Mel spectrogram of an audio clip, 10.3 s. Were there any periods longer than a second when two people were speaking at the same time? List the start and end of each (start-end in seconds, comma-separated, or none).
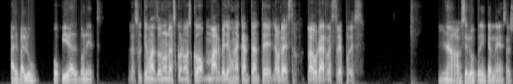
none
